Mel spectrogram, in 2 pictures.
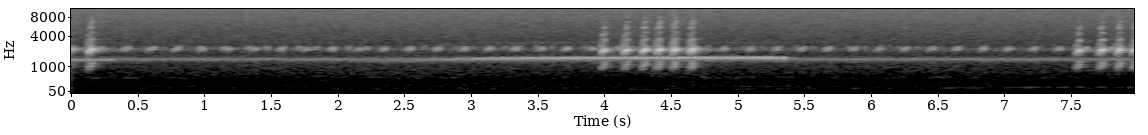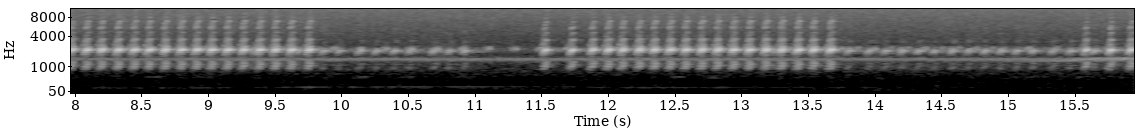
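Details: On an April night by a pond in North-East Italy, tree frogs sing in repeated bouts of fast, rasping pulsed croaks, each lasting a few seconds, over the unbroken high-pitched trill of mole crickets.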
